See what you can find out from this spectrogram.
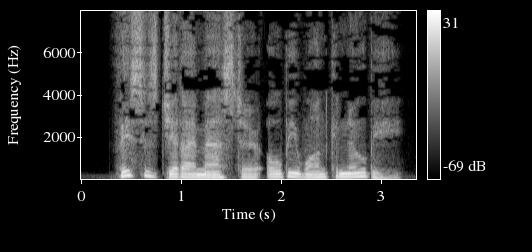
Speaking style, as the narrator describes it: Tonwi said, her tone lighter, obviously an attempt to relieve some of the palpable tension

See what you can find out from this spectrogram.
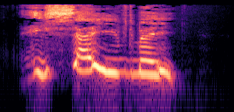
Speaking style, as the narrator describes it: gasped the centipede

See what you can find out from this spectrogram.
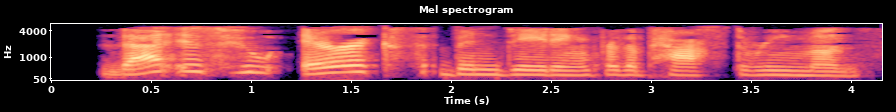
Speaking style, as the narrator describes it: Simon said

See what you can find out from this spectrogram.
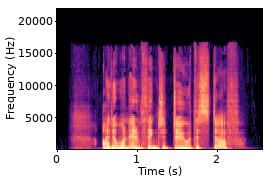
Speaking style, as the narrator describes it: Chloe snapped, her voice high-pitched

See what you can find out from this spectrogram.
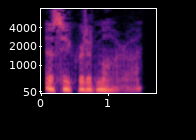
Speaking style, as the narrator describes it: Alec said in a low voice

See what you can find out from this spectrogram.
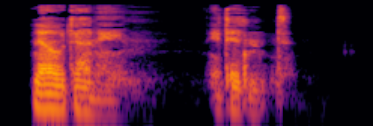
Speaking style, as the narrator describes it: he answered softly

